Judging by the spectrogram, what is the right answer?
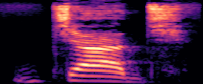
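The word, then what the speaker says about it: judge: বাজেট, বাজেট, bridge, bridge, জাজ, জাজ, হেজ, হেজ, ব্যাজ, ব্যাজ, plays, plays.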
